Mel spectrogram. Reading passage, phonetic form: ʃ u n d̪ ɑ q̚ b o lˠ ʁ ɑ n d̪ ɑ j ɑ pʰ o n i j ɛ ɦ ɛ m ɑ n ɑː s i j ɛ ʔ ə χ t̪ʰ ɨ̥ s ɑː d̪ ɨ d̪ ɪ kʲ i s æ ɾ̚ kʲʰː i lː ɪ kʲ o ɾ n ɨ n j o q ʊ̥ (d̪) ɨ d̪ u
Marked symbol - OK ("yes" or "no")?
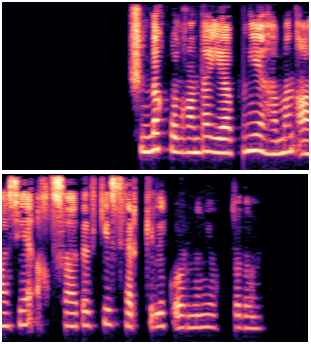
no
